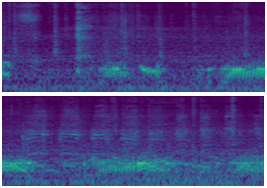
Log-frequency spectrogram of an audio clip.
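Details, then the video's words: Domestic fancy pigeons at a pigeon farm in Bangladesh cooing in broken, muffled low bursts, several birds calling with gaps and faint clicks between. "Mothers pigeon lover| Top fancy pigeon."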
